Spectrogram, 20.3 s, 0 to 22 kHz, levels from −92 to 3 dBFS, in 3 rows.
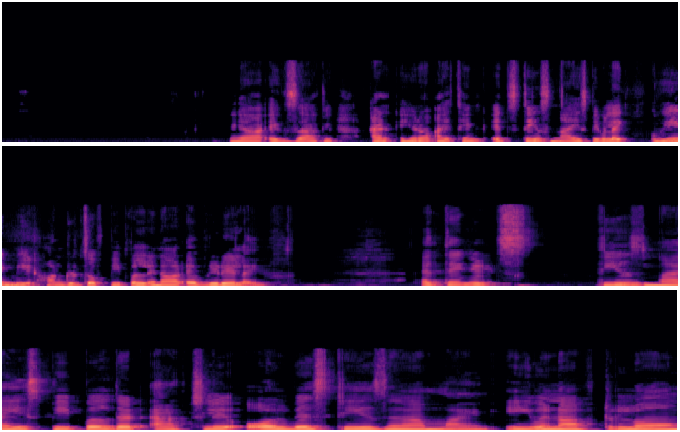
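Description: At 9.25 s the speech turns into a time-stretched section that lasts until the end at 20.28 s. Software likely stretched this part to fill a longer slot, slowing it to half speed (0.5x) and holding the pitch steady by repeating short slices of the waveform. The pace drops abruptly while the pitch stays the same, and the slowed speech drags, leaving a drawn-out quality.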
